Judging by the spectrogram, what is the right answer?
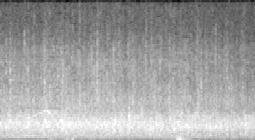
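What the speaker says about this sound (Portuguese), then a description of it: "pode aplaudir ao Senhor Jesus Cristo então" Church congregation applauding the Lord at the end of a study, a uniform hiss of many hands clapping together, sustained and fairly distant with no clear individual claps.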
